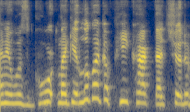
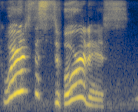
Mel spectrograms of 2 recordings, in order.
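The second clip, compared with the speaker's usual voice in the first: high, slow, exasperated demand; a high hammed-up plea for the stewardess; mock outraged passenger; 9 semitones higher, slower than usual. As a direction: call out for help in disbelief. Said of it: "And I'm like".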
